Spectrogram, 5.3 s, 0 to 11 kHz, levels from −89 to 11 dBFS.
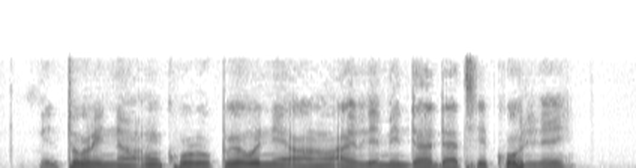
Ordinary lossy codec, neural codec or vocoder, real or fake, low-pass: none; codec, 16 kHz, 1.1 kbps, Voila-Tokenizer; fake; 7.2 kHz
